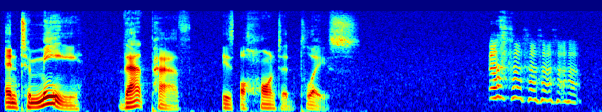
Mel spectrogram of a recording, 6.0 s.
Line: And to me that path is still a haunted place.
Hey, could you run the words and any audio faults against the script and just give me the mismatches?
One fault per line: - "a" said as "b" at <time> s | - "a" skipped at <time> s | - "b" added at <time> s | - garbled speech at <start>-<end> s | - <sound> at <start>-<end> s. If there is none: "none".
- "still" skipped at 2.4 s
- laugh at 4.9-5.8 s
